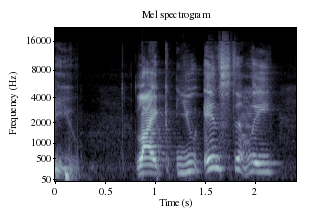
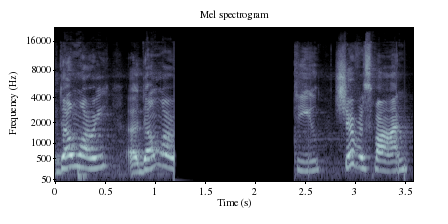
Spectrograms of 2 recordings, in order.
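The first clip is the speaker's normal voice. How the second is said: high, loud, hurried reassuring; hammed-up "don't panic" voice; mock reassurance; 7 semitones higher, 4 dB louder than usual. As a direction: act out a flustered coach calming someone. Coaches hurriedly reassuring him.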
